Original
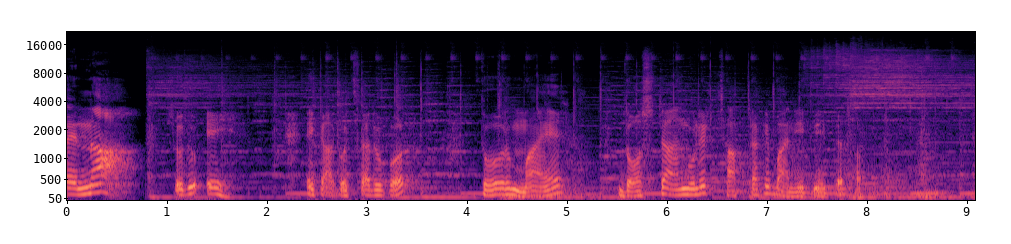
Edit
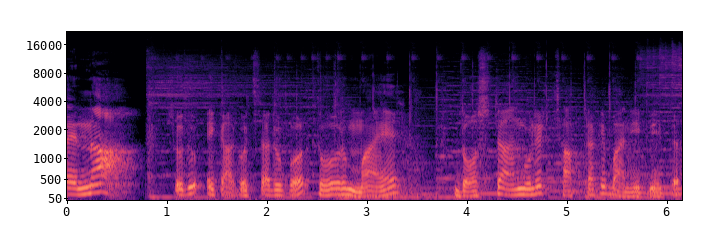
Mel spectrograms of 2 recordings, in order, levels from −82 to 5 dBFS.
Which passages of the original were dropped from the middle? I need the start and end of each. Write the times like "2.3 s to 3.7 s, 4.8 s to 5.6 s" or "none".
1.3 s to 2.3 s, 3.4 s to 4.1 s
